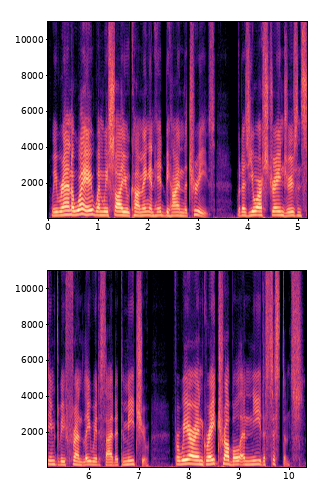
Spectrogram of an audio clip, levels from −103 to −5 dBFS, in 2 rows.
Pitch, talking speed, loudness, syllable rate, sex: 195 Hz, 215 wpm, -17 LUFS, 5.3 syllables/s, female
